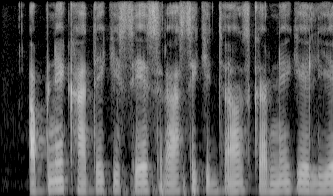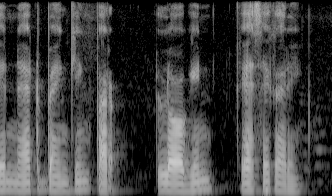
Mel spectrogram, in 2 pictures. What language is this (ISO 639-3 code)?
hin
